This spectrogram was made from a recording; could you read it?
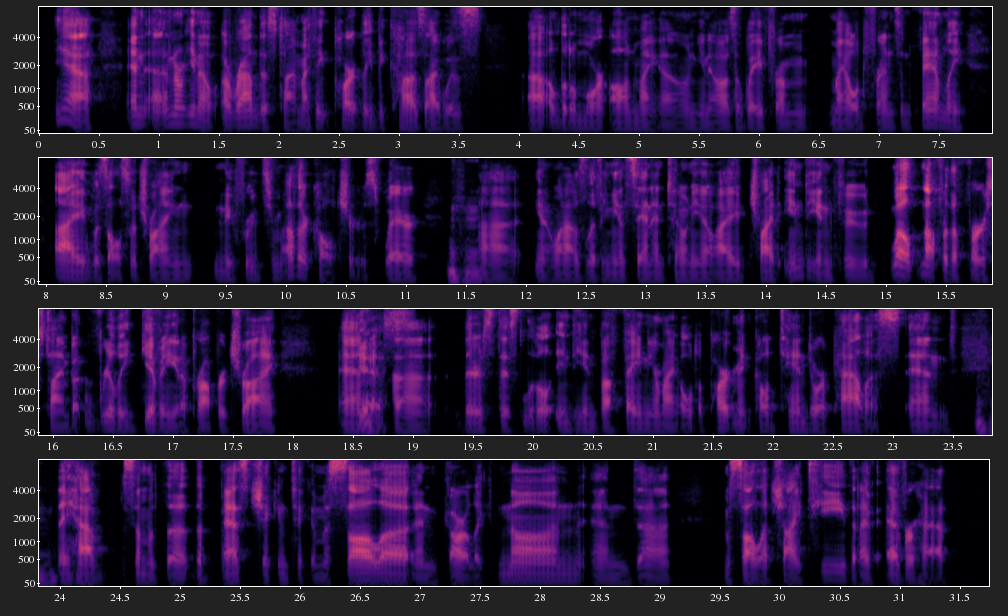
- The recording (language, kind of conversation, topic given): English, unstructured, What is your favorite way to learn about a new culture?
- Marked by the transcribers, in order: none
